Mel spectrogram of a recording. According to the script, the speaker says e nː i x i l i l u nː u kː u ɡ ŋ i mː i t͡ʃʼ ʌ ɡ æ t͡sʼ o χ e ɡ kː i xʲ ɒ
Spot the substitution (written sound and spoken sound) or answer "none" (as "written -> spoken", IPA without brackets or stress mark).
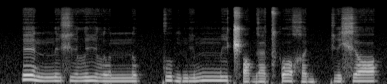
ʌ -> ɒ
